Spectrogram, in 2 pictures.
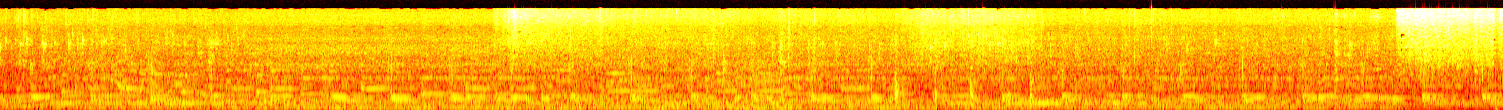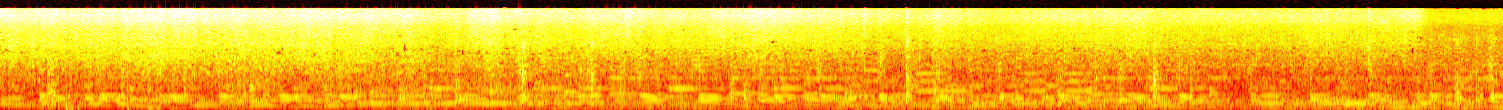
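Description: Chopped onion and garlic frying in hot oil in a wok: a steady sizzle that comes in loudly about halfway through and runs until near the end, after a quieter sizzle earlier. Background music plays throughout.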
